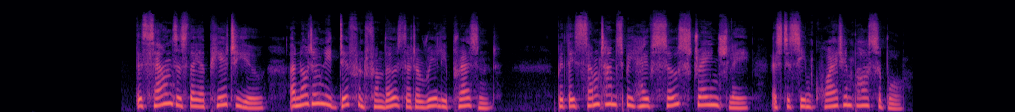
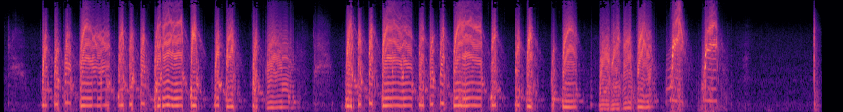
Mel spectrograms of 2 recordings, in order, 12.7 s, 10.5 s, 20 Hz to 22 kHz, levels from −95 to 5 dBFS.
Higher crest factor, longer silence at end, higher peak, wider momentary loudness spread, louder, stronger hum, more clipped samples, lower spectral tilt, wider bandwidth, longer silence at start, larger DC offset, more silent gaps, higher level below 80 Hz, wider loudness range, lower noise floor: second, 16 dB vs 22 dB; first, 1.4 s vs 0.3 s; second, -16 dBFS vs -2 dBFS; about the same, 7 LU vs 8 LU; second, -31 LUFS vs -21 LUFS; neither; neither; first, -4.5 dB/octave vs -0.5 dB/octave; second, 13.5 kHz vs over 20 kHz; first, 1.7 s vs 0.5 s; neither; neither; second, -74 dBFS vs -56 dBFS; about the same, 3 LU vs 1 LU; first, under -90 dBFS vs -61 dBFS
